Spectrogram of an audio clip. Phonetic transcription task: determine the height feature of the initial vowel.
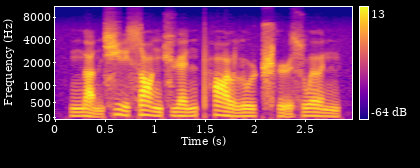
low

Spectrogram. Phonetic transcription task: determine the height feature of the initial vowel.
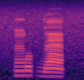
high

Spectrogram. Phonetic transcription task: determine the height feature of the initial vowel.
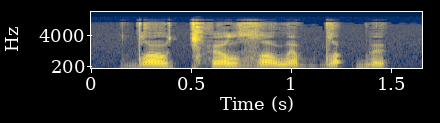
mid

